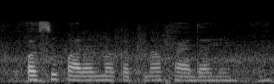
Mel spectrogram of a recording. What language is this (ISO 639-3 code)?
hne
